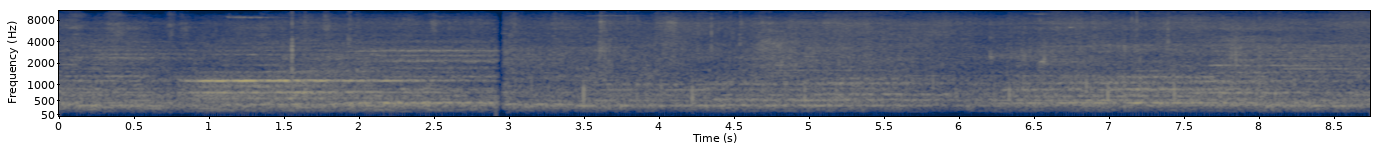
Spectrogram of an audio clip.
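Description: A crowd murmurs quietly in a large echoing hall.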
